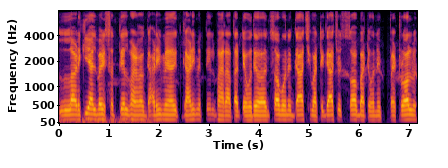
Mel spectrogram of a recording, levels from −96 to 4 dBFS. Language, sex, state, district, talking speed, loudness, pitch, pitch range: Bhojpuri, male, Bihar, Muzaffarpur, 160 wpm, -17 LUFS, 125 Hz, 120-130 Hz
